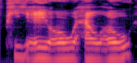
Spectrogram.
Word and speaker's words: Paolo: And I did check up on the pronunciation because I don't typically speak Italian names. And that is apparently how you pronounce it. It's Paolo, if you want to know that. So you might have seen that name around somewhere, that first name. So I'm kind of doing a public service, letting you know how it's said.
